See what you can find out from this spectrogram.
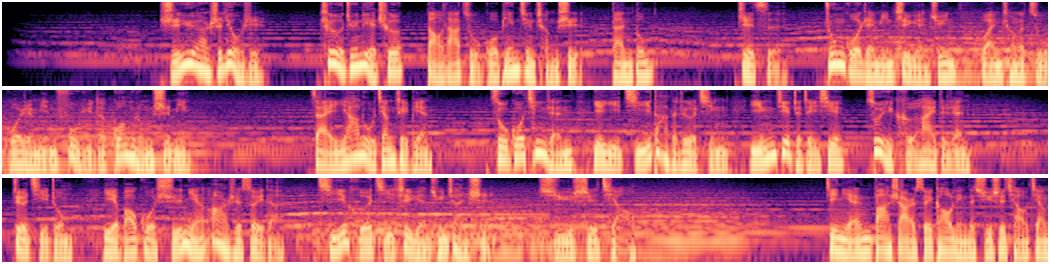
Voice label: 电视纪录片; 将星耀齐河

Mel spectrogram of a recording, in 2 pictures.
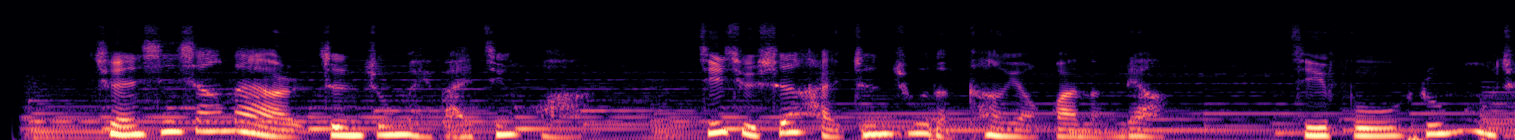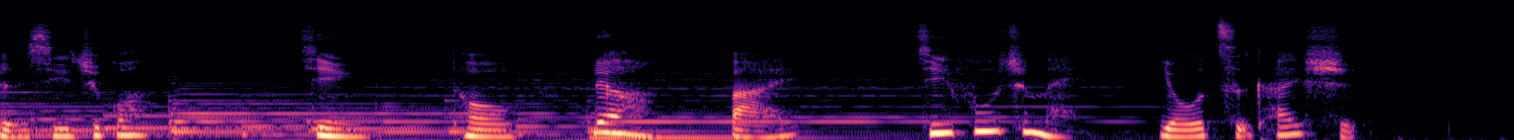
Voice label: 廣告化妝品

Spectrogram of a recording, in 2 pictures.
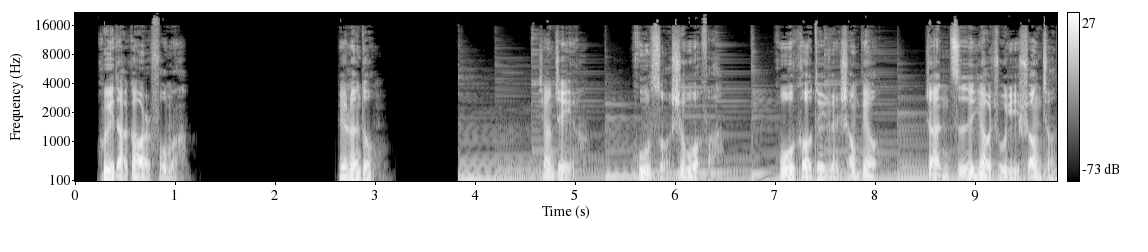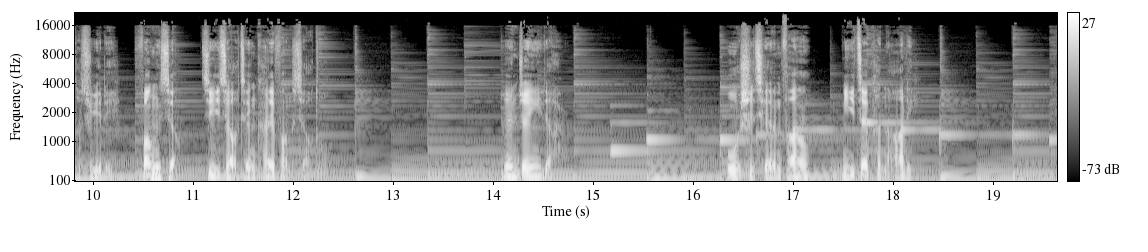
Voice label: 角色青年总裁

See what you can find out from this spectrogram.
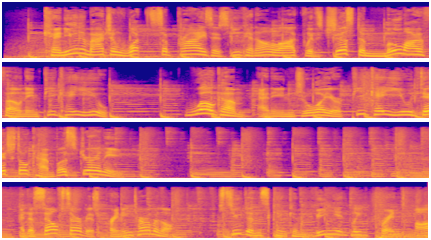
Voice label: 英文配音; 数字北大

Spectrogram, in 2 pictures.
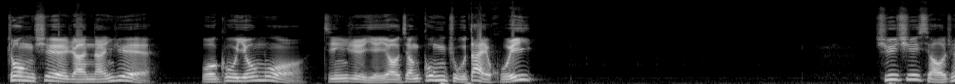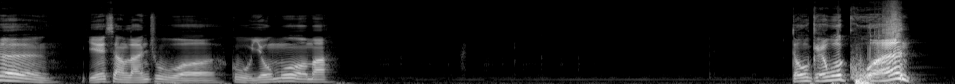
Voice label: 有声小说 男播; 凉巷工作室

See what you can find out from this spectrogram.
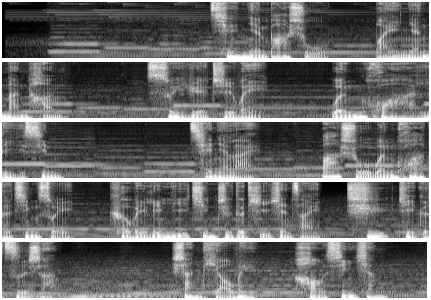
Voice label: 纪录片

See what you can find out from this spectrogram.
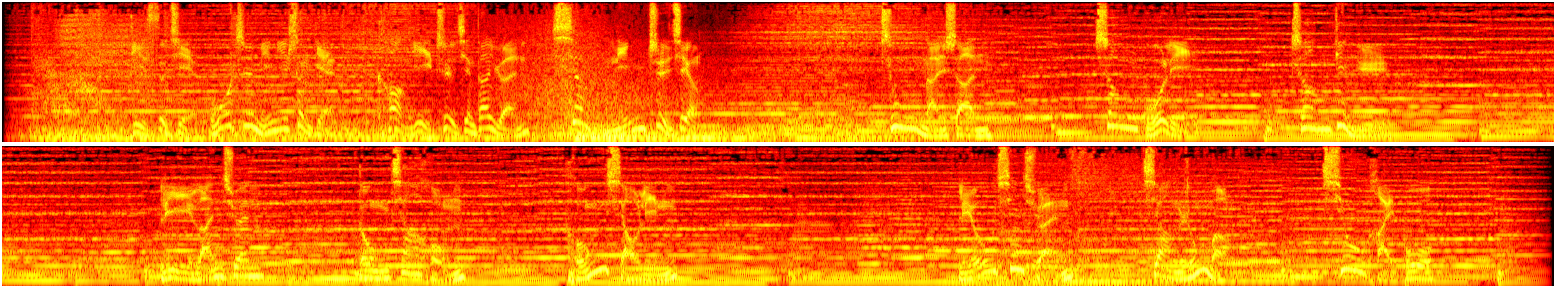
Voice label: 大气浑厚; 国之名医盛典

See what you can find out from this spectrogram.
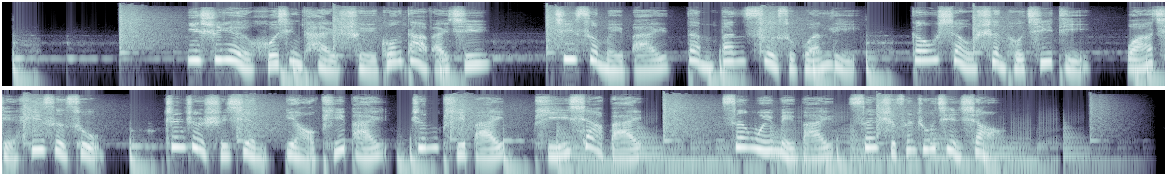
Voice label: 美妆欢快; 护肤; 彩妆

